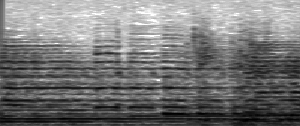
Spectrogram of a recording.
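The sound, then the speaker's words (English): A soft rock Christian ballad by a singer-songwriter, drenched in heavy reverb, with sustained, washy chords ringing out at a steady, moderate volume and a dreamy, echoing feel. “Starting as a singer-songwriter who turned the inhibitions all the way down and the reverb all the way up, here's his ballad,”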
